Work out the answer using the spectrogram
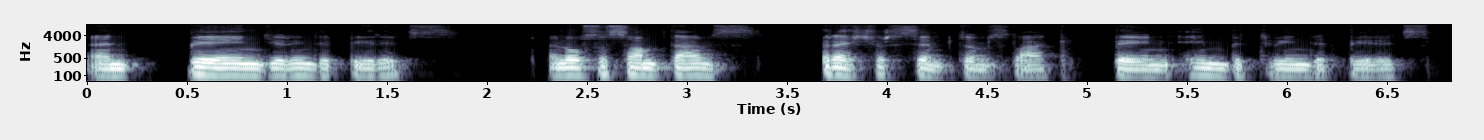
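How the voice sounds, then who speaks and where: A Belgian-accented man in his fifties with a low, gravelly, mellow voice. He is a fertility doctor in an interview, and he explains patiently and methodically, often checking in with tag questions. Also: little pitch movement, unhurried.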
